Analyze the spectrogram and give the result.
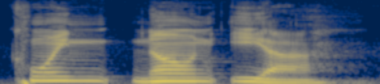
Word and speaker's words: koinonia: And the Greek word for that is koinonia. Koinonia. That's exactly how to say it.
